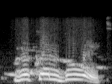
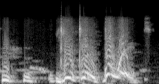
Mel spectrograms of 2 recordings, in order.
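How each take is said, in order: First: It is said flatly, without energy. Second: It is said with lively energy.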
